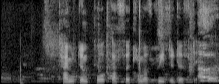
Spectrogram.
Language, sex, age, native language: Icelandic, male, 14, Icelandic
